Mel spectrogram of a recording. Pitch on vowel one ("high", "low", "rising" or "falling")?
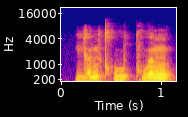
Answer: rising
